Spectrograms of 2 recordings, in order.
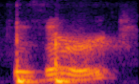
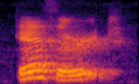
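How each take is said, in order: First: The stress is on the second syllable. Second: The stress is on the first syllable. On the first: It means the final course of a meal. "if you stress it correctly on the second syllable" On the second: It means a dry region like the Sahara. "If you stress it on the first syllable"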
